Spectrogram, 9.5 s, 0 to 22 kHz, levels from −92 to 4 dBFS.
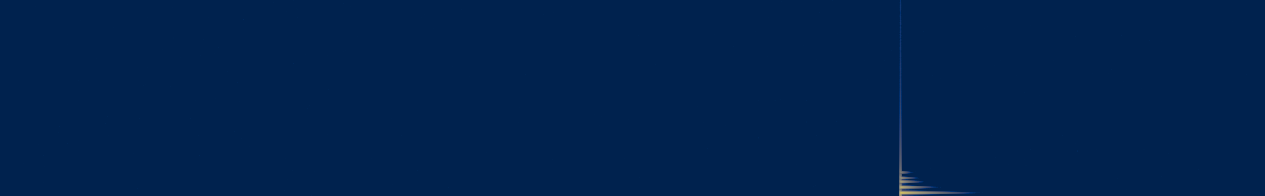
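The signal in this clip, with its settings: struck glass plate, lowest mode 414 Hz, decay 0.44 s, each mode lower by 8 dB, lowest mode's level −11 dB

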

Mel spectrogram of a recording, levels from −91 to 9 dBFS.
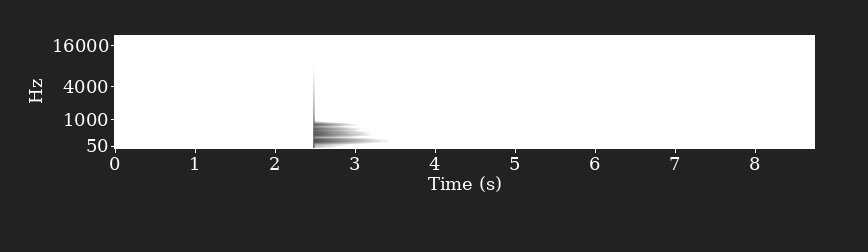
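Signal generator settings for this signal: struck metal bell, lowest mode 189 Hz, modes 5, decay 0.83 s, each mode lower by 2 dB, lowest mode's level −22.5 dB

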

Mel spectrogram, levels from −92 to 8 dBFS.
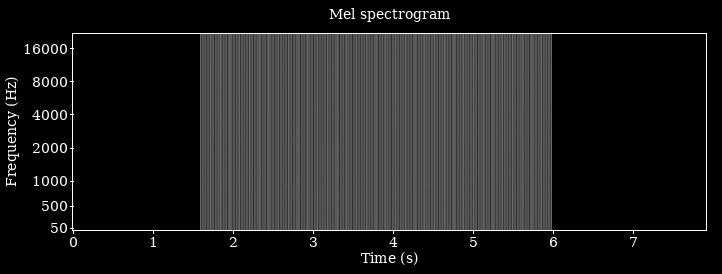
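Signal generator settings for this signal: impulse train 49.3 per second, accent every 6, −1.5 dBFS 4.40 s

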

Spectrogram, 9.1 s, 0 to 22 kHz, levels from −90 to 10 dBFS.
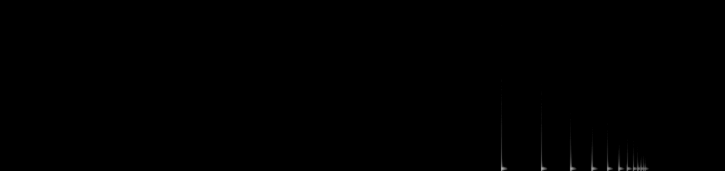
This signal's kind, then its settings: bouncing ball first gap 0.50 s, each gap 0.73, 365 Hz, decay 69 ms −14 dBFS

